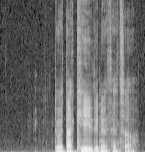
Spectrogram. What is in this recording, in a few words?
"cudd", Welsh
